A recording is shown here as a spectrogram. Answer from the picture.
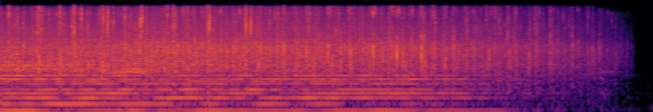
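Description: Audience applauding over music of long held chords. Both fade out over the last two seconds.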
